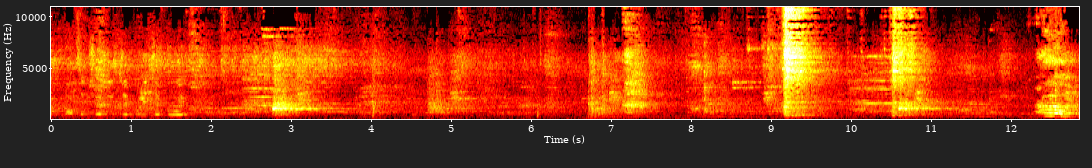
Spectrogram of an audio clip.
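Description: Metal gym weights clank and echo in a large hall.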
